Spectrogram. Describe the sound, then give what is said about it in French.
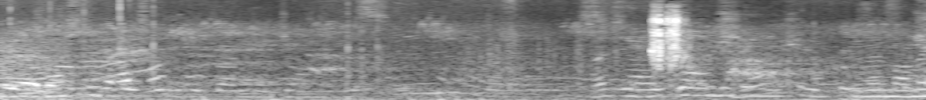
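A GoPro camera shooting burst photos in an architecture workshop gives a quick, faint cluster of shutter clicks, heard once amid low murmuring voices and background noise. “c'est une GoPro qui est en train de prendre en rafale les photos de l'atelier architecture.”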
